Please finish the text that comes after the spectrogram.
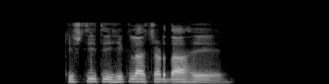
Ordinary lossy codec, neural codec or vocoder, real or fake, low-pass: AAC, 48 kbps; none; real; 7.2 kHz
